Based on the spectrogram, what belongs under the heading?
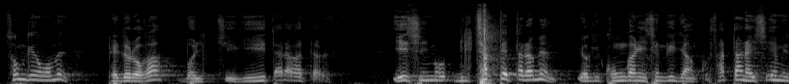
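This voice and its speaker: A man pastor giving a Sunday sermon, lively and emphatic, acting out the story and addressing the congregation directly. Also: on the high side. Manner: animated preaching, acts out scenes, blesses the congregation.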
